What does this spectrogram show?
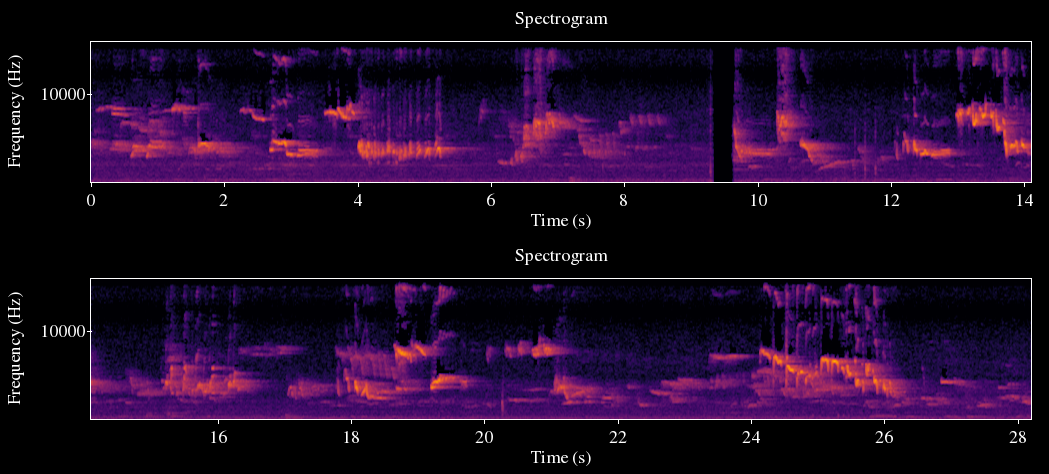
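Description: Small songbirds chirping and singing in short, quick phrases of high sliding notes, one after another, with a brief cutout about nine seconds in.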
